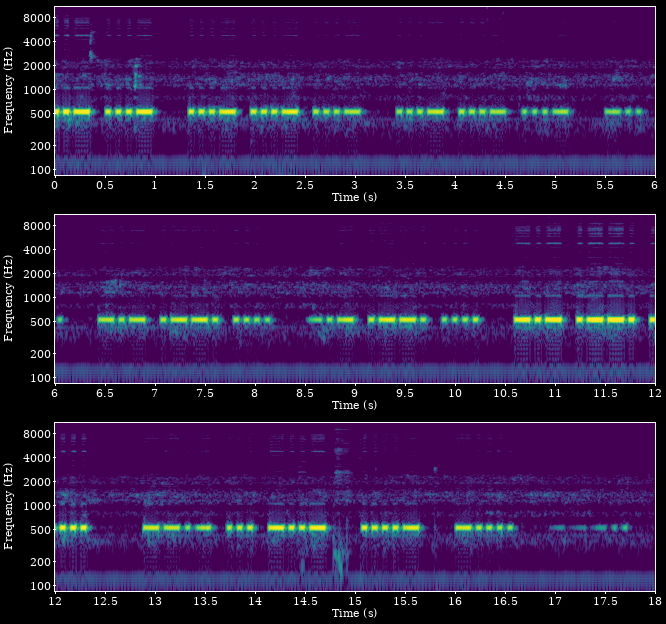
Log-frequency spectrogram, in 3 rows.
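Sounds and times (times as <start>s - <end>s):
morse code tone: 0.0s - 16.7s
low hum: 0.0s - 18.0s
faint radio hiss: 15.7s - 18.0s.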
